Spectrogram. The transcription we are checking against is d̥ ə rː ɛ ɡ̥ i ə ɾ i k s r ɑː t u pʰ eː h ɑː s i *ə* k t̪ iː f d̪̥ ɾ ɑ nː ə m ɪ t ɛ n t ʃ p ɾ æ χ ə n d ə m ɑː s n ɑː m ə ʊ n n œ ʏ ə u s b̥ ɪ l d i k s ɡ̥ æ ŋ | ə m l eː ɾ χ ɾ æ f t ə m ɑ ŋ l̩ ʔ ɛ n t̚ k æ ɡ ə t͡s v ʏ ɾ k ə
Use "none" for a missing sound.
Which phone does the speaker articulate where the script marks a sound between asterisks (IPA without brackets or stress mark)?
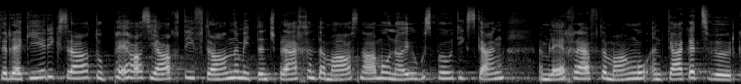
ɑ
